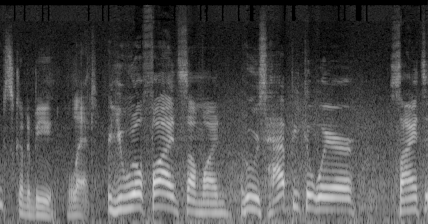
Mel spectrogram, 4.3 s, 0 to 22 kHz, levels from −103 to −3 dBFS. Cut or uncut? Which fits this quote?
cut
